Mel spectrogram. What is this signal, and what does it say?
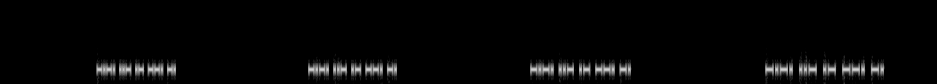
Morse code, heard as a keyed tone, about 66 wpm, 700 Hz. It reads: CUAGN CUAGN CUAGN CUAGN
